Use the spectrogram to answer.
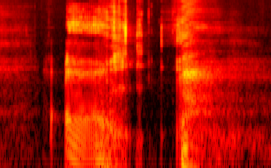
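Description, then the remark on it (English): A long, loud, drawn-out burp with a rumbling, voiced tone, followed by a short second belch, made into a microphone, with no talking. “I don't ever burp or fart in front of my wife, but I crack the mic and all I do is burp and shit my pants.”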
